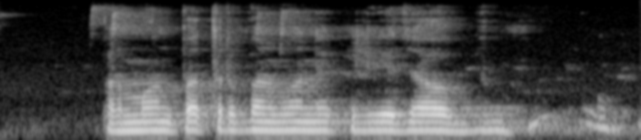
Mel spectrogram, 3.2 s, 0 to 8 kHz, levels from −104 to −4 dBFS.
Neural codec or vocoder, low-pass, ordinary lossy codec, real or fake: none; 7.2 kHz; Opus, 64 kbps; real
